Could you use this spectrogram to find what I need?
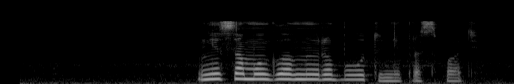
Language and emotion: Russian, sad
